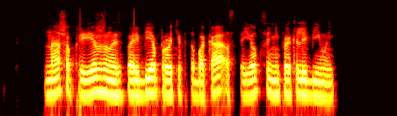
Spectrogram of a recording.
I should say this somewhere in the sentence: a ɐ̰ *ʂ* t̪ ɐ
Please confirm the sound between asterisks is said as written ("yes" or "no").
no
